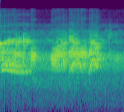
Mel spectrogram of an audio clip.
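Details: Java sparrow singing actively: a continuous harsh, buzzy, squawking phrase that swells and dips in loudness over about two and a half seconds, with no other clear sounds.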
